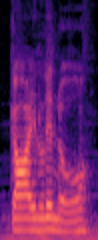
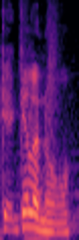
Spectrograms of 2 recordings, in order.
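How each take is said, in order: First: The word begins with a 'guy' sound. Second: The word begins with a 'gil' sound. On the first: The speaker calls it wrong. "I used to say" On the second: The speaker calls it right. "instead of"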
